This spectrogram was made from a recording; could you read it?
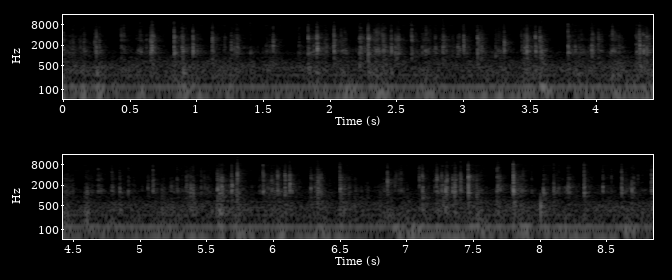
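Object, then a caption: Plastic computer keyboard. Long nails and fingertips of both hands type rapidly on a full-size black plastic computer keyboard with hollow keys resting on a wooden desk. The result is a dense, steady stream of sharp, bright clicks and clacks that die away almost instantly, over a low, constant hum.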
